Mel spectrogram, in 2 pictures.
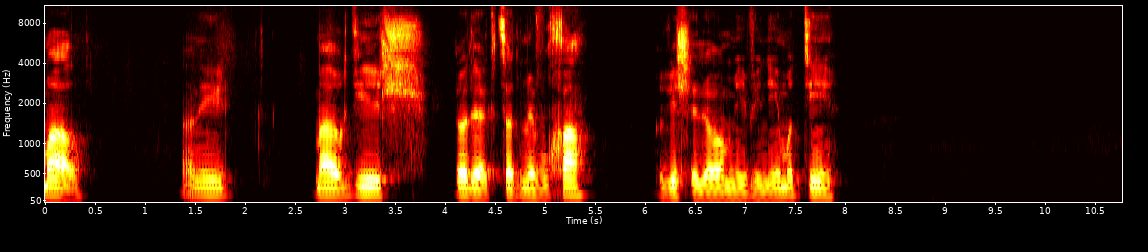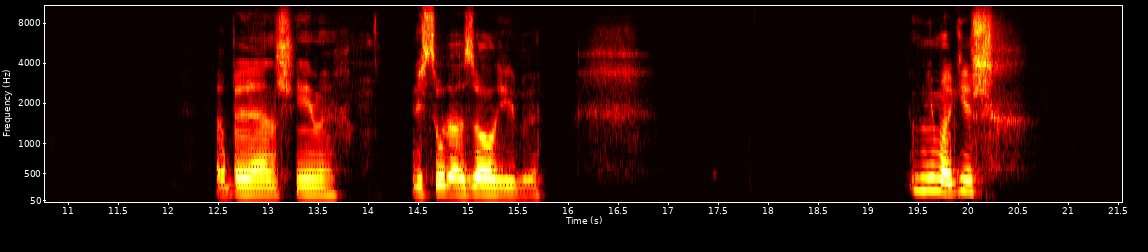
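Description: A young man speaks calmly and hesitantly, close to a microphone.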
